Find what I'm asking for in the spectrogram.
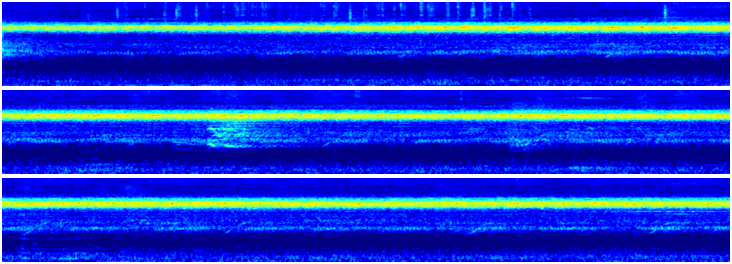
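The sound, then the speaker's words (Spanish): Locusts chirping like crickets: a continuous, shrill, high-pitched buzzing drone that holds unbroken and fairly faint over a low background hiss. “Son langostas.”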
